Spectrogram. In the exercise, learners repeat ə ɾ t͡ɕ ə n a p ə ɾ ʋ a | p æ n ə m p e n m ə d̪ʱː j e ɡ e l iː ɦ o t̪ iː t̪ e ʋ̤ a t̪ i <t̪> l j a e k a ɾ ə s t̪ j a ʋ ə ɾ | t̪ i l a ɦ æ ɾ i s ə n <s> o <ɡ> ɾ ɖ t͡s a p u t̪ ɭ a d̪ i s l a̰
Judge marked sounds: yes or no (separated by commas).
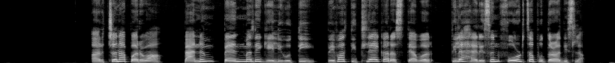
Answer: no, no, no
